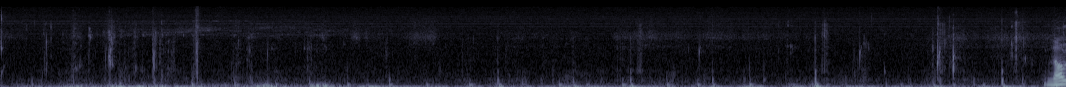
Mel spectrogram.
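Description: Soft gummy lolly being chewed, picked up close by a headset microphone: irregular soft low thumps with small wet mouth clicks. A man starts speaking right at the end.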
